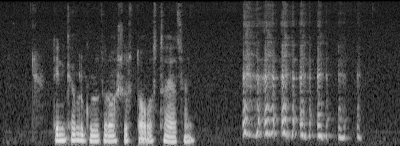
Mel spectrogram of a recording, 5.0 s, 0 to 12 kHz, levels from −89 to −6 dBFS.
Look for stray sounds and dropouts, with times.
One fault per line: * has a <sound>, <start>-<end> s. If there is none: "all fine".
* has a laugh, 3.0-4.6 s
